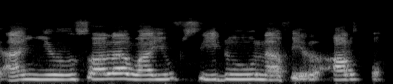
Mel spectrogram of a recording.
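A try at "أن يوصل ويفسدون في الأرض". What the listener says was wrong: Ada nusukun bertemu ya, ini ditahan ya, idgham bigunah di sini. Ayyusala wa yufsiduna fil ardh. Fil ardh.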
